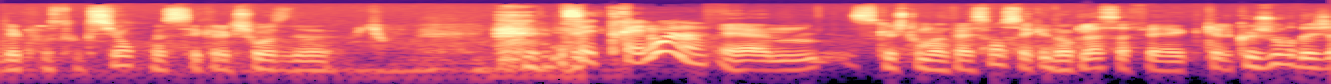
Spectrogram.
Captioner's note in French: il siffle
